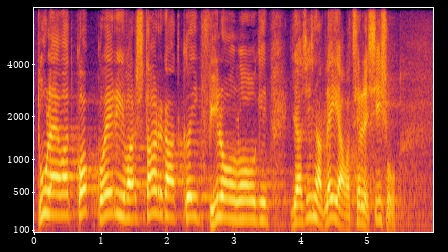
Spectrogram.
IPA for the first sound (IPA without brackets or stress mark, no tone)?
t̪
